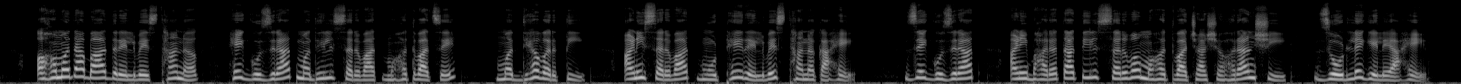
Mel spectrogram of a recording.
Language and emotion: Marathi, neutral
